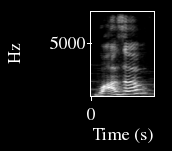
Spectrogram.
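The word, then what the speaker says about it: oiseaux: In French, the word for birds is that, which is pronounced wazo.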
